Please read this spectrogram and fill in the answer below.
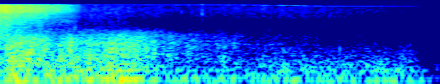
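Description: A low, noisy rumble that fades away gradually over a few seconds.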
